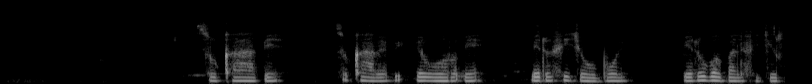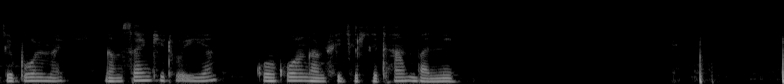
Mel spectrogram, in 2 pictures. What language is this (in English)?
Fula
